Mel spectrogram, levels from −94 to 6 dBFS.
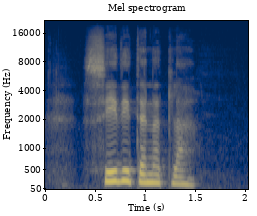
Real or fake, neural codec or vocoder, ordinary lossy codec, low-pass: fake; vocoder, 44.1 kHz, 128 mel bands every 512 samples, BigVGAN v2; none; 19.8 kHz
